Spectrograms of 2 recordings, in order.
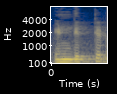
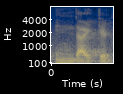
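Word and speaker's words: indicted: तो एक वर्ड जो बच्चे यहाँ पे लिखा है दैट इज इंडाइटेड, ठीक है, इंडिक्टेड मत पढ़ना, दैट इज इंडाइटेड, जिसमें सी साइलेंट होता है।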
